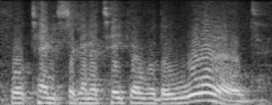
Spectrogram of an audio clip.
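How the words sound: It is said persuasively, as if spreading an idea. The claim is an idea being spread further. "this idea that we're trying to spread further"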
